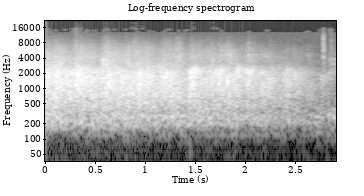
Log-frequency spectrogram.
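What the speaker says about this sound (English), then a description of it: "you can applaud." Audience applause at the White House Tribal Nations Summit, a steady wash of many hands clapping throughout, fairly even and sustained, slowly tapering near the end.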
